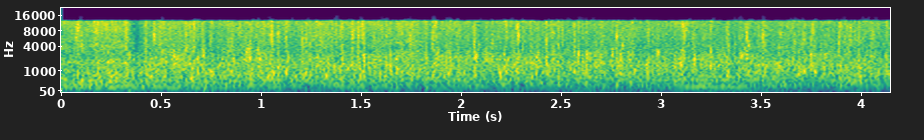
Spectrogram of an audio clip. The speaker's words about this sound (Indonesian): Teman-teman itu ingin tepuk tangan Bapak sekarang.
